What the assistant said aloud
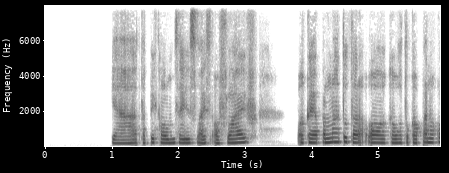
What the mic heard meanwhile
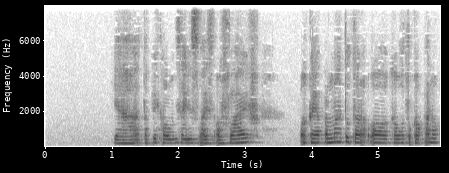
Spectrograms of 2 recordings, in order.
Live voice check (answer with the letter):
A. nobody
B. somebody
A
